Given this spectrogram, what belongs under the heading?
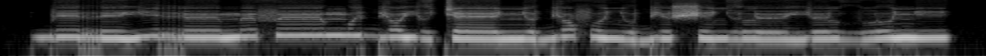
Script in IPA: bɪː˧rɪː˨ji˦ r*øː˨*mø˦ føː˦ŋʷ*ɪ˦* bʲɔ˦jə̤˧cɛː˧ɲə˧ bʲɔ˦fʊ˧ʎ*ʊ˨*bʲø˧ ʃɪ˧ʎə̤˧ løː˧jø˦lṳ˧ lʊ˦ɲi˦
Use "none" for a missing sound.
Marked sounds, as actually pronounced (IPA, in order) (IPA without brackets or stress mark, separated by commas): øː˧, i˦, ʊ˨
